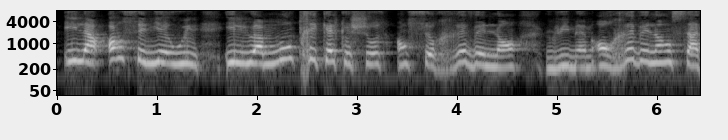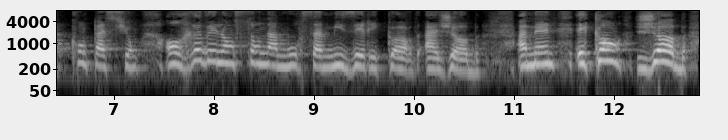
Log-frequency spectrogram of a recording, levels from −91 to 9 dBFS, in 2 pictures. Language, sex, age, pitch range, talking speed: English, female, 50-69, 235-310 Hz, 140 wpm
